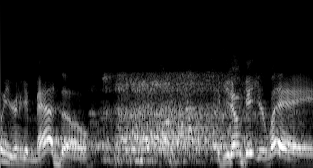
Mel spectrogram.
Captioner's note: audience laughing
